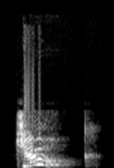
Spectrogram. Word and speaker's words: joke: more j oak joke remember these words have only three sounds but they have four letters that makes them tricky to spell you have to remember that there's a silent e at the end making the other vowel say that sound let's look at our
